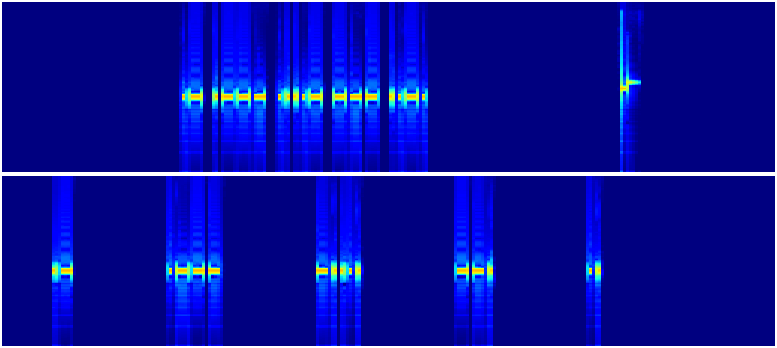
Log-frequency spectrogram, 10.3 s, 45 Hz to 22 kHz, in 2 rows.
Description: Morse code, heard as a keyed tone, about 43 wpm, spaced as for 19 wpm, 700 Hz. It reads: AJ4OF AJ6GI
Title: USA Call Signs - 5 Characters - 8x Character Spacing - 45wpm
